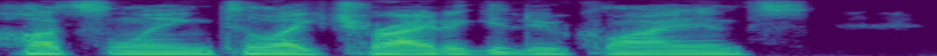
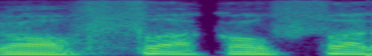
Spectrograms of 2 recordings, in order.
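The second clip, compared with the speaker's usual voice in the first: put-on panicked, freaking-out outburst. Retelling how a man who hit someone reacted: imitating someone freaking out. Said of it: "And he's freaking out".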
